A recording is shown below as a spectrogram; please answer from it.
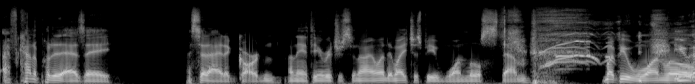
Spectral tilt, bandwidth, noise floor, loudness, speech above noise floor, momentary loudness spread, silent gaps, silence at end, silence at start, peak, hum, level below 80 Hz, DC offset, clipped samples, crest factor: -5 dB/octave; 15.5 kHz; -77 dBFS; -20 LUFS; 58 dB; 6 LU; none; 0 s; 0 s; -2 dBFS; none; -44 dBFS; under 0.1%; under 0.1%; 18 dB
